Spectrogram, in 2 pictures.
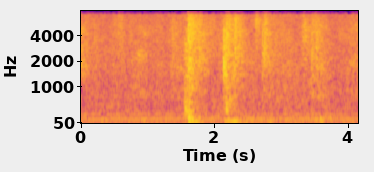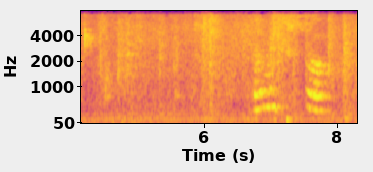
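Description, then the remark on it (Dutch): A chair is shoved and scraped across the floor in several short, uneven bursts, with thumps and knocks, while a child's voice chimes in near the end. “Ik kan hem niet meer schuiven, die stoel dan natuurlijk.”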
